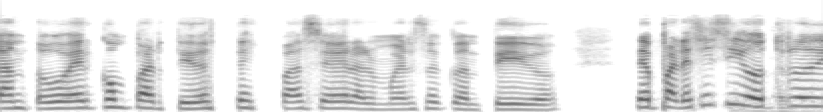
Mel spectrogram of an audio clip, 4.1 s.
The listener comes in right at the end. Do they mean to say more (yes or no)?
no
